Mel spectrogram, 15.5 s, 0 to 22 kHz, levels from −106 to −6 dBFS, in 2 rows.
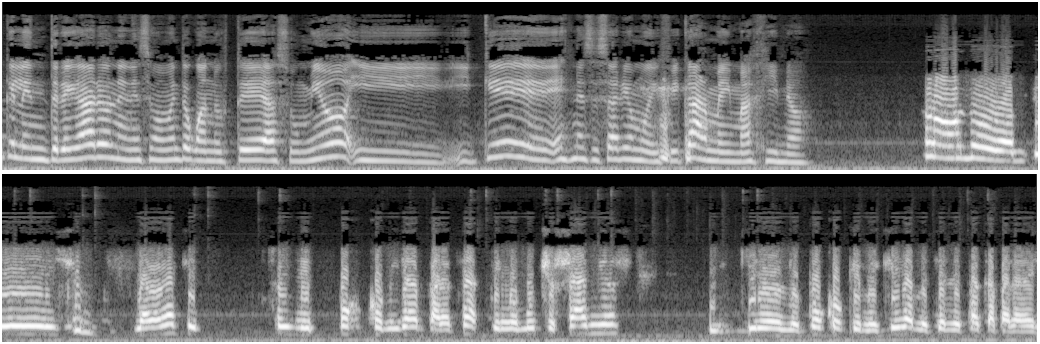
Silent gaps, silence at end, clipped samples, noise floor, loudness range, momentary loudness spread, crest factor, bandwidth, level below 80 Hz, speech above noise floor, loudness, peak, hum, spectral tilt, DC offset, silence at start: none; 0 s; under 0.1%; -40 dBFS; 6 LU; 12 LU; 16 dB; 16 kHz; -40 dBFS; 25 dB; -16 LUFS; 0 dBFS; none; -4.5 dB/octave; under 0.1%; 0 s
